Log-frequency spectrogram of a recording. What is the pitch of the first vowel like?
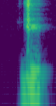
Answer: high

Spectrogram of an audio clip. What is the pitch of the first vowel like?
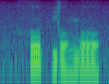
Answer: high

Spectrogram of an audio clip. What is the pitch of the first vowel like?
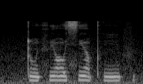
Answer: low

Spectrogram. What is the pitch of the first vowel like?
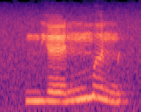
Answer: rising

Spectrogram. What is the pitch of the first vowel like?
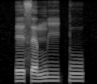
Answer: low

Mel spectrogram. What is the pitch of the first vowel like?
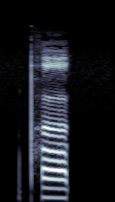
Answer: low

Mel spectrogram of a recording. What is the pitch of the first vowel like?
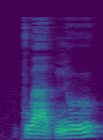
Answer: low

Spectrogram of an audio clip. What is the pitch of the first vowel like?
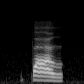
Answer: falling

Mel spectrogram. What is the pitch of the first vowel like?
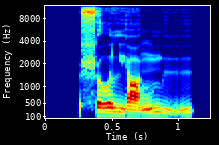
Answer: high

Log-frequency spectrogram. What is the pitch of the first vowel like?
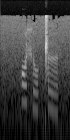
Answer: high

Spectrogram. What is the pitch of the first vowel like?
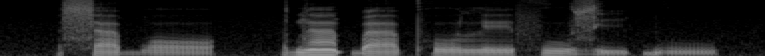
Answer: low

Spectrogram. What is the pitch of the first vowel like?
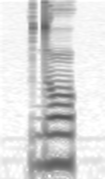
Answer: low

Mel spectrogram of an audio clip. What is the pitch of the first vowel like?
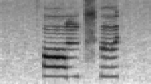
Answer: high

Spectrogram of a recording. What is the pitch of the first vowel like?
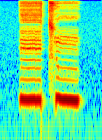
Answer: high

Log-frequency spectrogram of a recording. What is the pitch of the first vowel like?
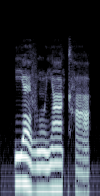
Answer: falling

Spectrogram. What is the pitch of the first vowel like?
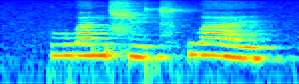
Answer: high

